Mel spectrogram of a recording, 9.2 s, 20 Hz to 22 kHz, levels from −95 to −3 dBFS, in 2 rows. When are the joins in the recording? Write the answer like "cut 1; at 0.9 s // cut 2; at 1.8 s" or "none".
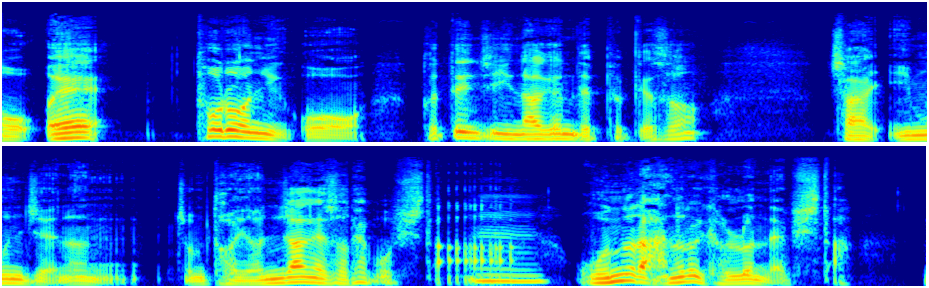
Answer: cut 1; at 4.4 s // cut 2; at 6.4 s

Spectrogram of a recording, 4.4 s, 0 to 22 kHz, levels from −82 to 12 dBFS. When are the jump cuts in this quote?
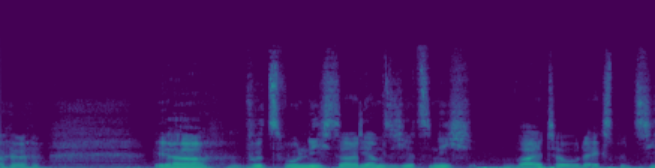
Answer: cut 1; at 1.6 s // cut 2; at 2.4 s

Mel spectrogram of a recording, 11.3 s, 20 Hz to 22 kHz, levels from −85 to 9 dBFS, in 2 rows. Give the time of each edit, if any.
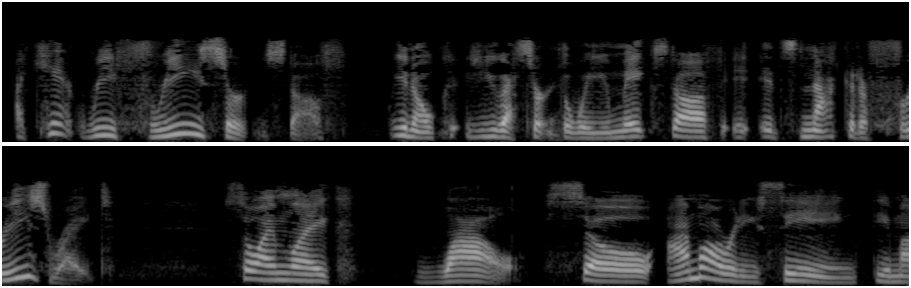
cut 1; at 2.4 s // cut 2; at 3.5 s // cut 3; at 9.0 s

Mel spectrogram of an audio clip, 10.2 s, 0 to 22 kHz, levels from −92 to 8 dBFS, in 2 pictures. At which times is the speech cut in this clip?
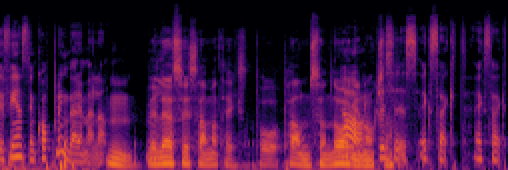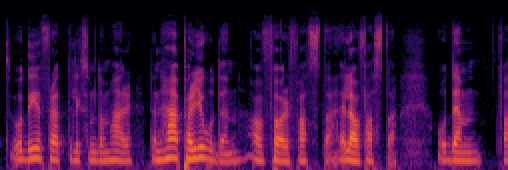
none

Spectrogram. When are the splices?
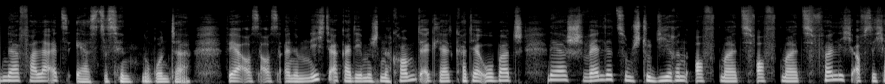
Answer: cut 1; at 2.6 s // cut 2; at 3.9 s // cut 3; at 5.5 s // cut 4; at 7.5 s

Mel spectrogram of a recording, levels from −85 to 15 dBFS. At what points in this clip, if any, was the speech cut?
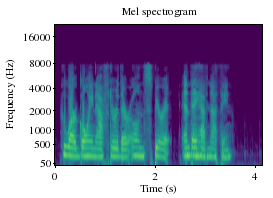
cut 1; at 3.0 s

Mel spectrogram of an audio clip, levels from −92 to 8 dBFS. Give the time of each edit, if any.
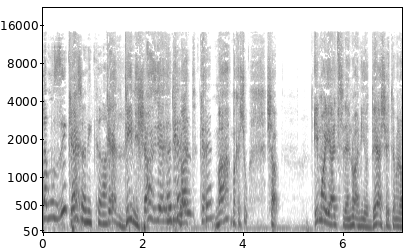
cut 1; at 3.7 s

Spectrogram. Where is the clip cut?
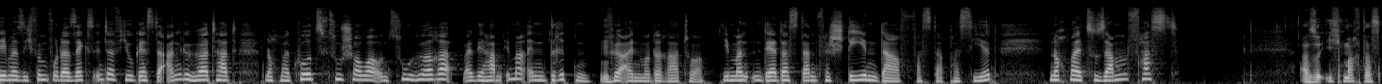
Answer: cut 1; at 3.3 s

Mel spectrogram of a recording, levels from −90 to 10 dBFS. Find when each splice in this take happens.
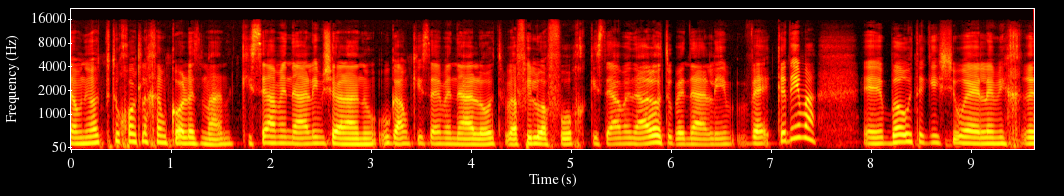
cut 1; at 6.1 s

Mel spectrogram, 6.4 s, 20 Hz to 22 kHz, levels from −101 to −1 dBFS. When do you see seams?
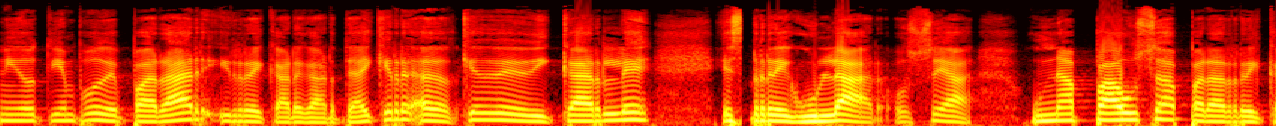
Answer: cut 1; at 2.3 s // cut 2; at 3.7 s

